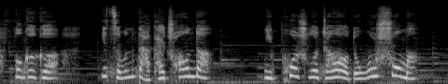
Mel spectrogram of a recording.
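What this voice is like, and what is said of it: Puzzled, quiet hushed voice. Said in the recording (Chinese): “疑惑又小声”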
